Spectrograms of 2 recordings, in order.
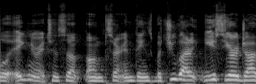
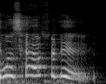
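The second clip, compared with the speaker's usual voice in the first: startled question; 14 semitones higher, slower than usual. Retold or imitated. Retold shock walking into room.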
